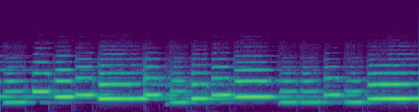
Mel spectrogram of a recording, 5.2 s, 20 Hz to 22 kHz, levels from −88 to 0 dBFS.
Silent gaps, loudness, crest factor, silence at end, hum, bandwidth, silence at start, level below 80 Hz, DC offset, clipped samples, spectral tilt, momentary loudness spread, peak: none; -26 LUFS; 12 dB; 0 s; none; 4.8 kHz; 0 s; -86 dBFS; under 0.1%; under 0.1%; -4 dB/octave; 10 LU; -12 dBFS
